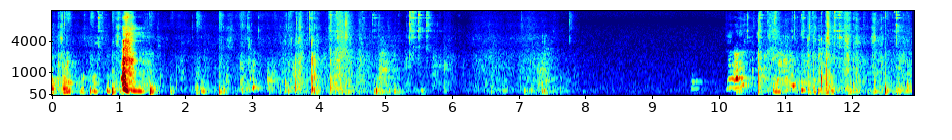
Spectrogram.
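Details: Scout, a hungry female dog, making the noise she makes every time she wants food: breathy snuffling and wheezy sounds with a brief high whine near the start, a short silent pause, then more snuffles indoors.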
